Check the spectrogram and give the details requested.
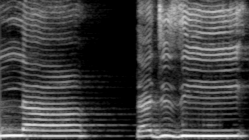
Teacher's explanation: جیم پہ جیم ساکن ہے تو یہاں پر ہم اس کو قلقلہ کریں گے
